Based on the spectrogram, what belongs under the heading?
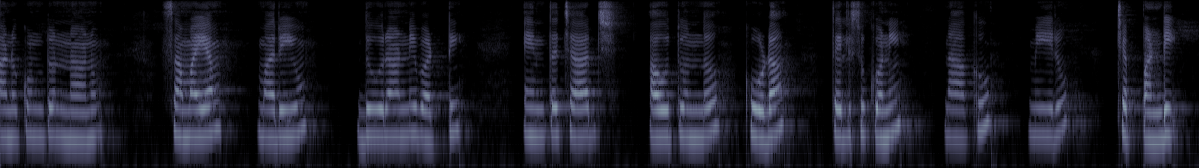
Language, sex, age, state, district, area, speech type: Telugu, female, 18-30, Andhra Pradesh, Alluri Sitarama Raju, rural, spontaneous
